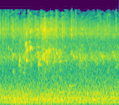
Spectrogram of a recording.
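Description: A large flock of young broiler chickens, about seventeen days old, making scattered short chirps and clucks over a steady, dense background rush from the tunnel-ventilated broiler house.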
